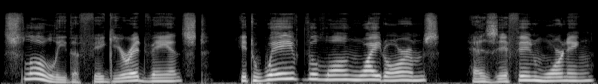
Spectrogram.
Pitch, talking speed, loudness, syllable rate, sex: 175 Hz, 140 wpm, -16 LUFS, 4.1 syllables/s, male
